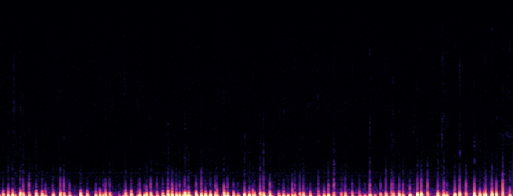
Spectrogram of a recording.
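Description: A large, round, flat cork board, solid and thin, is held in both hands and tapped and scratched with fingertips and nails. The result is a rapid, continuous run of soft, dull, low thumps that die away almost instantly, with very little brightness above them.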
